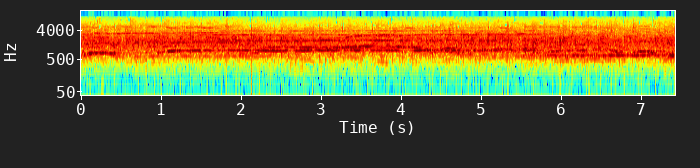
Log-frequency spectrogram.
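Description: A live band plays loudly in an echoing hall.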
